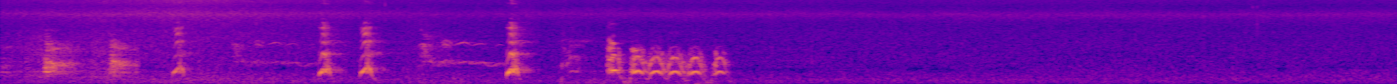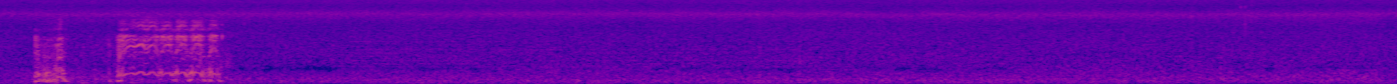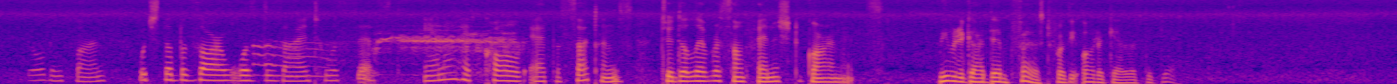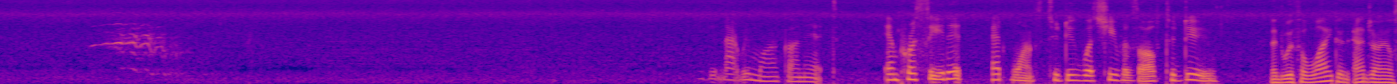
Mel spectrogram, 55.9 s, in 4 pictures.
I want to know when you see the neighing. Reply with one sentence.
The neighing can be heard from 14.3 to 16.3 s, from 30.4 to 33.2 s and from 42.8 to 44.5 s.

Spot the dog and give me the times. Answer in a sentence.
You can hear the dog from 0.0 to 7.3 s.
